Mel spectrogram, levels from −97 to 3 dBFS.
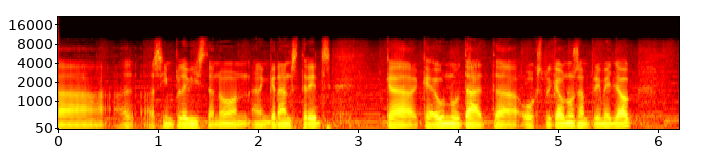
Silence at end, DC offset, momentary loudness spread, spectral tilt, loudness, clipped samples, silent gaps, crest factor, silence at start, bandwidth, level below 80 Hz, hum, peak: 0 s; under 0.1%; 14 LU; -6.5 dB/octave; -20 LUFS; under 0.1%; none; 18 dB; 0 s; 9.6 kHz; -44 dBFS; none; -2 dBFS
